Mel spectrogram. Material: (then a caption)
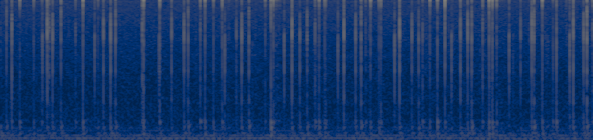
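Board and cloth. Long nails on both hands rapidly scratch the spine of a large hardcover book. A quiet, dense stream of quick, dry, bright scratching ticks runs without pause over a faint low hum and steady hiss.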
